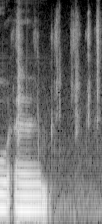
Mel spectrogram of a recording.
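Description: A woman speaking for about the first second, then faint short scratchy rustles.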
